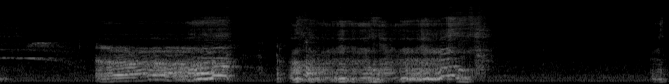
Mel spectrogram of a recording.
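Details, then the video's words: Pet dog indoors making weird vocal noises when pointed at: two drawn-out bursts of growly, whining groans, the second longer and rougher, between quiet pauses. "Dog makes hilarious noises"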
